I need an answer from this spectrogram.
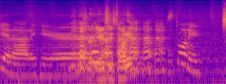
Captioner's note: laughter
